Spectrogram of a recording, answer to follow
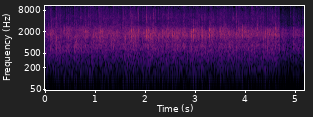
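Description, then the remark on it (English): An audience applauds steadily for about five seconds, a dense, even wash of many hands clapping at a moderate, sustained level with no voices breaking through. “Give God a clap offering, please.”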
